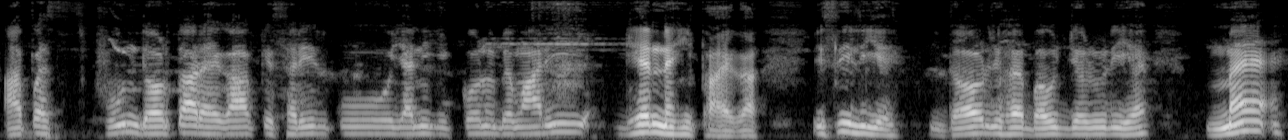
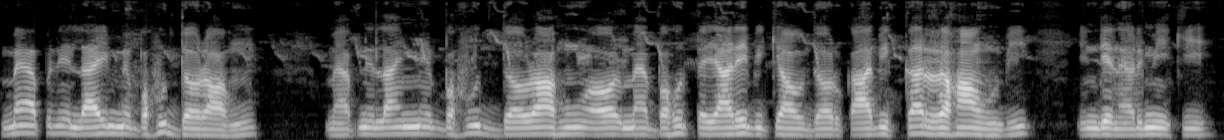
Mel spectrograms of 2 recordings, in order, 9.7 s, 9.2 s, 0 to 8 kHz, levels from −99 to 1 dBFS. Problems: constant background noise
